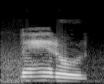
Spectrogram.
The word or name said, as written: Behror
